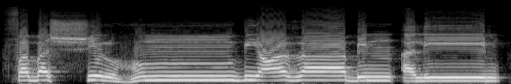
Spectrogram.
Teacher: تو یہاں پر ہے اخفاء شفوی، یعنی یہاں پر غنہ کریں گے۔ یہاں پر دیکھیں تنوین کے بعد حمزہ ہے تو یہاں پر کریں گے اظہار، یعنی یہاں پر غنہ نہیں کریں گے۔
